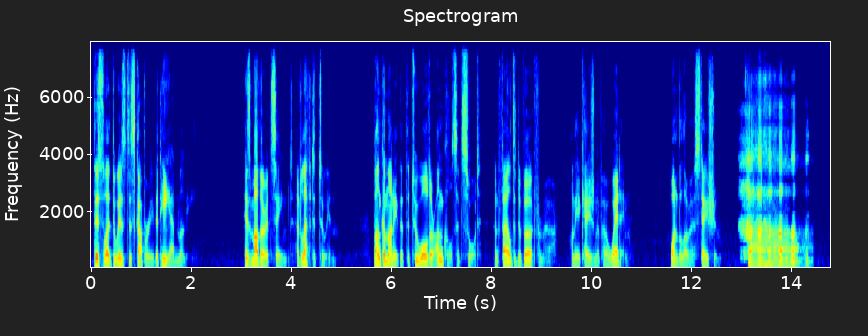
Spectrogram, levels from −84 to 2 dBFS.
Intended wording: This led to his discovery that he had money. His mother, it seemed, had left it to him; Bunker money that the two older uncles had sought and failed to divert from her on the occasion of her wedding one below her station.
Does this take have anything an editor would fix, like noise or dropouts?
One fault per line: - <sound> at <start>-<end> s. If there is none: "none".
- laugh at 12.9-14.5 s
